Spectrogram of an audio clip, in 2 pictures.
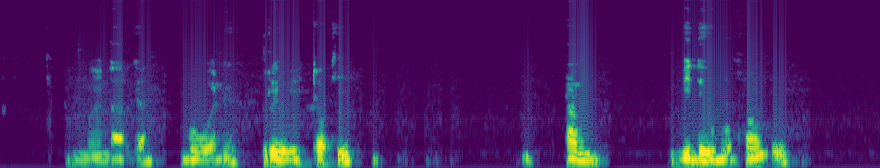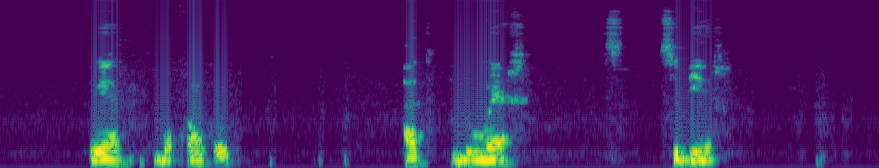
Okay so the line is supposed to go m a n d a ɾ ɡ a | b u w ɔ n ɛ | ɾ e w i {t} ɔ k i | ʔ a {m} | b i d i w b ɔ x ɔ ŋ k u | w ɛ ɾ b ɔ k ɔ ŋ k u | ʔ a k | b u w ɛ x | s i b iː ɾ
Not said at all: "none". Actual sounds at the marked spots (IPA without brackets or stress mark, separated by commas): t, m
